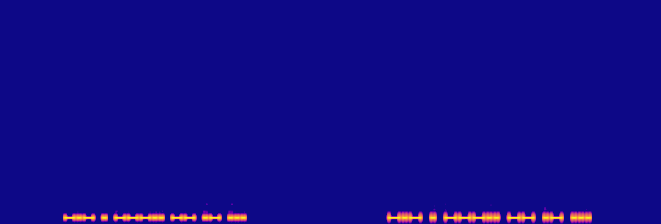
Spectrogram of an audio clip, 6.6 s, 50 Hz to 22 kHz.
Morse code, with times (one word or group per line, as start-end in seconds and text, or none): 0.7-2.5 KE8MAS
3.9-5.9 KE8MAS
